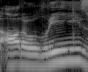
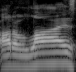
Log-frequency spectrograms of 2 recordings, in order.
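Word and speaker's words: autolyse: then i'm gonna do an auto lease or auto lies depending on how you pronounce it i've heard it both ways and that simply means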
